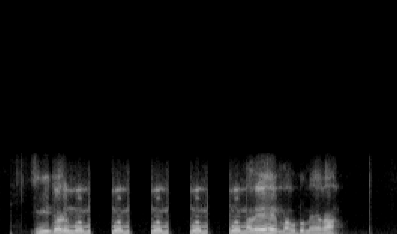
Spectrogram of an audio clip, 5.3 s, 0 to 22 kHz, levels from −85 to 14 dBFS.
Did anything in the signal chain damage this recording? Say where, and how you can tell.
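Yes, at two stages. The codec stage is AMR wideband (HD Voice) throughout the clip. The speech sounds rough and raspy across its whole length. That plainly audible roughness fits one of AMR-WB's two lowest modes, most plausibly 8.85 kbit/s. At that rate the pulse-driven vocal tract model has too few bits to describe the excitation accurately. The band from 6.4 to 7 kHz is also filled only with shaped noise, which adds hiss-like texture above the coded speech.

The second fault is a stutter with silent gaps, most likely from a playback or stream buffer that stalled and retried. From 1.19 s to 3.28 s, the same 218 ms fragment of speech repeats four times. Each repeat is followed by about 305 ms of digital silence, giving an even 523 ms cycle. The speech that should have filled that span is missing, so it resumes at 3.28 s with a section lost.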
